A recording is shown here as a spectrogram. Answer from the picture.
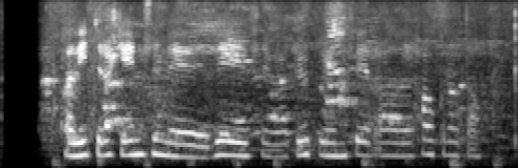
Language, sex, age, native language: Icelandic, female, 18-19, Icelandic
